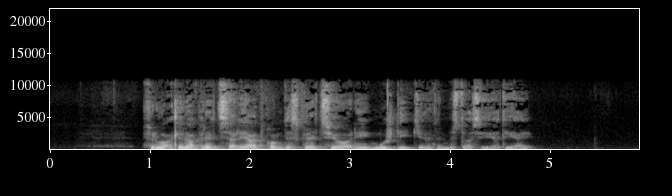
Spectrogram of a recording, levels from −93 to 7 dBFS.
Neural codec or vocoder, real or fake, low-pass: none; real; 10.8 kHz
